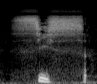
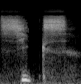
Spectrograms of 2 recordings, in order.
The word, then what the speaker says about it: six: be careful here because even if it's ending with this x well you'll have to press pronounce it like s okay so you get the sis pronunciation Sis Sis okay so it's not six it's sis all right then here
